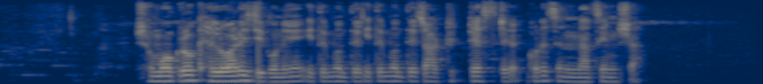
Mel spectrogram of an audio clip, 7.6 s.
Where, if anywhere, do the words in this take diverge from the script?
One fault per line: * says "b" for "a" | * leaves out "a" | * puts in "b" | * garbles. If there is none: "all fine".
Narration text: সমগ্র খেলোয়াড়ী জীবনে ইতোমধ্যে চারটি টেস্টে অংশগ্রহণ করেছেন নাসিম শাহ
* puts in "ইতোমধ্যে"
* leaves out "অংশগ্রহণ"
